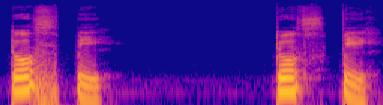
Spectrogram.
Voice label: "turpe", muscogee

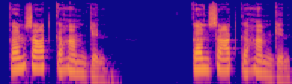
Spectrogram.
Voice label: "kvnsatkv hvmken", Muscogee

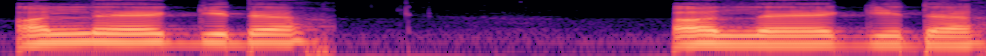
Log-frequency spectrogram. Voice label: "vliketv", Muscogee

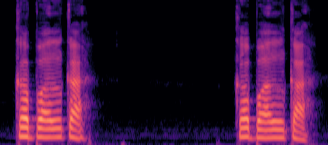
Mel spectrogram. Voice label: "kvpvlkv", Muscogee

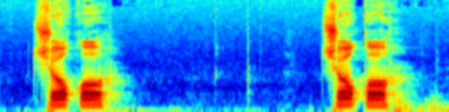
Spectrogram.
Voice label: "cuko", Muscogee

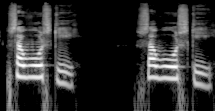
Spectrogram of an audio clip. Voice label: "svwoske", Muscogee

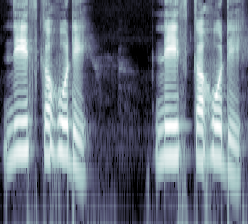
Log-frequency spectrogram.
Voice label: "nerkv hute", Muscogee

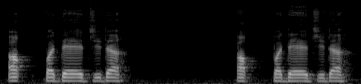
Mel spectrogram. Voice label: "akpvticetv", muscogee

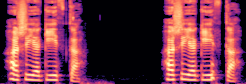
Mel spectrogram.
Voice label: "hvse vkerkv", Muscogee

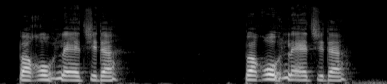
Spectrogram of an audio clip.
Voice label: "pvkohlicetv", Muscogee

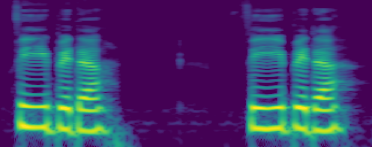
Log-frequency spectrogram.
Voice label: "fepetv", muscogee

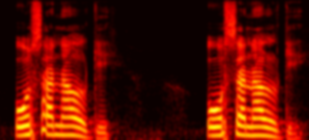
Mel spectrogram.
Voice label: "osvnvlke", Muscogee

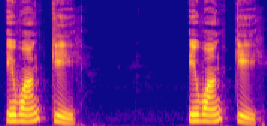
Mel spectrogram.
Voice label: "ewvnhke", muscogee

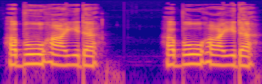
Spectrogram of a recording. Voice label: "hvpo hayetv", Muscogee

